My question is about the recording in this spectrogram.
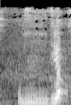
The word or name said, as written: ndyo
